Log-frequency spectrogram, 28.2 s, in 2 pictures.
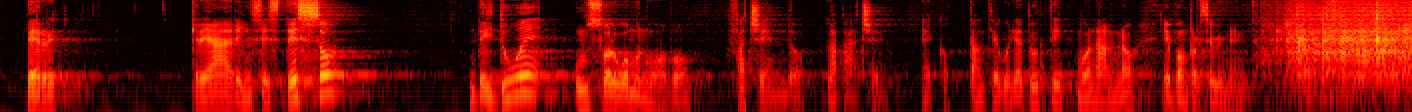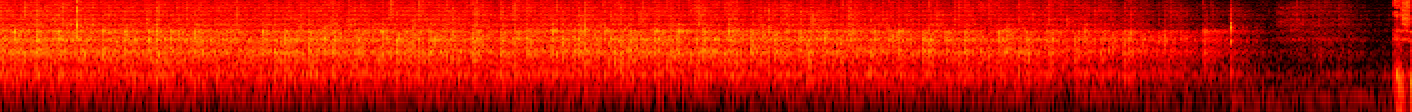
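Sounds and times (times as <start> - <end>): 
speech: 0.3 - 0.7, 1.9 - 3.5, 4.7 - 13.0
audience applause following a priest's talk: 12.6 - 26.7.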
